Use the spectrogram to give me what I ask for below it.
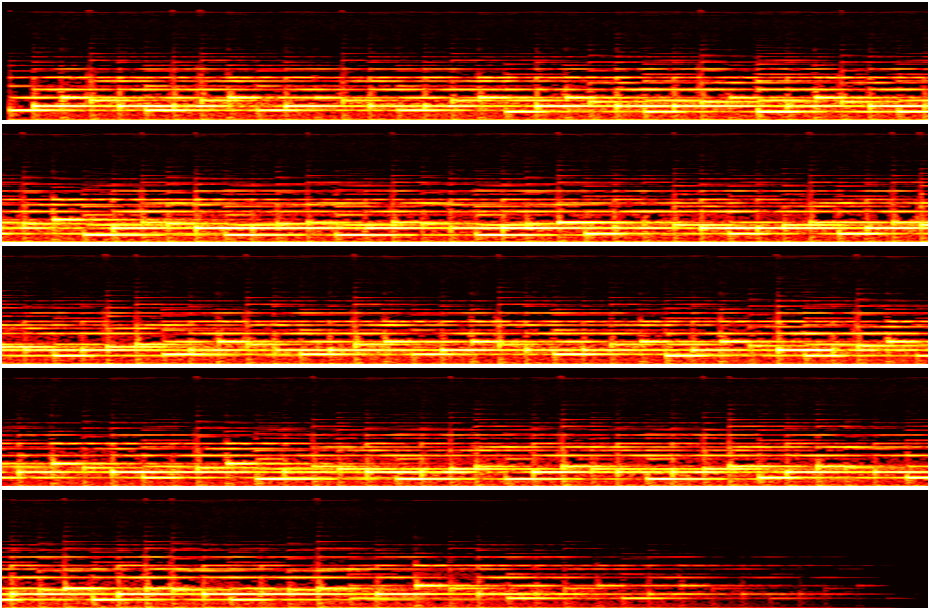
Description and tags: s layered piano alt
Repetitive piano melody played on my Casio synth. The same melody played with two different piano settings (ordinary piano and slow-attack piano octave higher). Second take.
